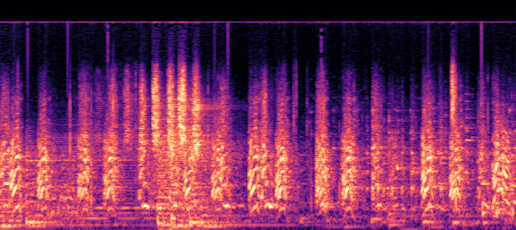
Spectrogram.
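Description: Dogs barking in a rapid, continuous series, several barks a second, over dramatic orchestral music.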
